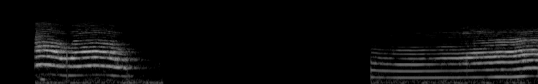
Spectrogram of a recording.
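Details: Sabian, a very vocal Savannah cat, searching for his companion Sabina; a loud meow that tails off, then after a gap a long, steady, slowly swelling meow.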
